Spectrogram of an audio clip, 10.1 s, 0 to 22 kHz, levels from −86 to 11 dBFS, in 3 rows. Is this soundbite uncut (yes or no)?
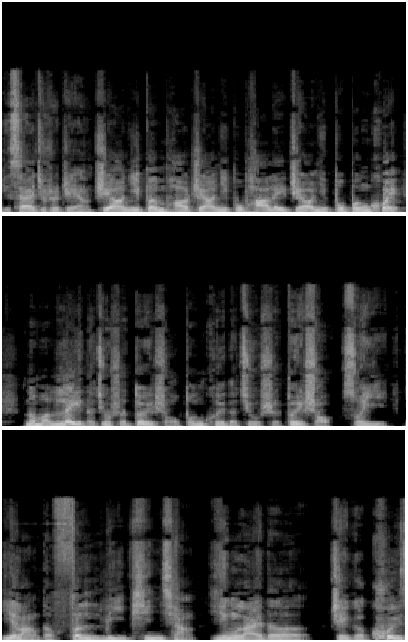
no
